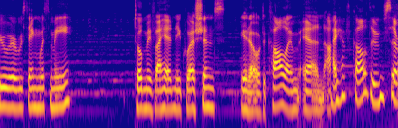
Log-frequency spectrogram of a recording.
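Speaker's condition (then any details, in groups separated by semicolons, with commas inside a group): ALS; prescribed ventilator, mouthpiece ventilation for daytime deep breaths; lungs not fully expanding, harder to breathe out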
